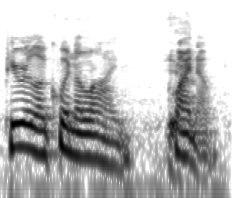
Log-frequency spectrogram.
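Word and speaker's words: pyrroloquinoline quinone: They list one of their top supplements that they say right here, these doctors, and again based on the clinical trials, is pyriloquinone. Did I say it correctly? – Pyriloquinoline quinone.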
